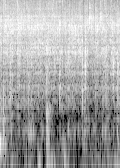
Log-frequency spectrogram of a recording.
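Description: A filet searing in a pan gives a steady, loud, close sizzle with faint crackles and no voices.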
